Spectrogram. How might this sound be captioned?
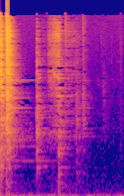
records, oneshot, punch, zoom,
